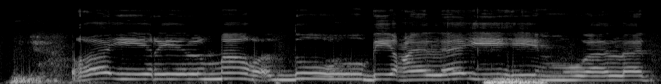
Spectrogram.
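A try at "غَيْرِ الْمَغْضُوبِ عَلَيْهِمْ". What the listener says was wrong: Ghairil maghdu, huruf ghain sukun gak boleh mantul. Ghain sukun punya sifat namanya rokhwah Bunda. Rokhwah itu artinya mengalir dia suaranya. Ghairil maghdu, ngalir suaranya konsonan bukan ge. Ghairil maghdubi, ikuti. Ghain dilafalkan dari tenggorokan paling atas, dialirkan suaranya. Dialirkan, rasakan dari sini. Ghairil maghdubi.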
